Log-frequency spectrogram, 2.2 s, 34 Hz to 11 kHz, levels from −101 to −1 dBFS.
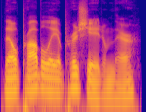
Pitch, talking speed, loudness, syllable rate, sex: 90 Hz, 135 wpm, -19 LUFS, 5.6 syllables/s, male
